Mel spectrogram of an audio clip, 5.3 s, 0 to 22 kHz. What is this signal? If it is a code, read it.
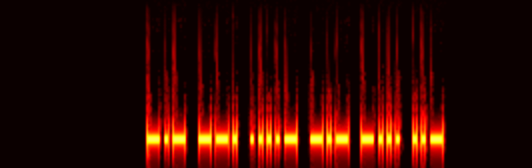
Morse code, heard as a keyed tone, about 28 wpm, 700 Hz. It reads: KG4KBU
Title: USA Call Signs - 6 Characters - Repeated 2x - 28wpm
